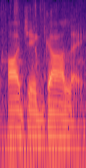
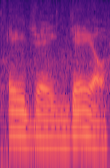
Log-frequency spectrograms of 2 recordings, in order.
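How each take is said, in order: First: The first name is said as one word. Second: The first name is said as two letters. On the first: This is the local way to say his name. "the proper pronunciation of his name is Ajay Gale" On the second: This is the name he uses after growing up in America. "he goes by A J Gale himself"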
